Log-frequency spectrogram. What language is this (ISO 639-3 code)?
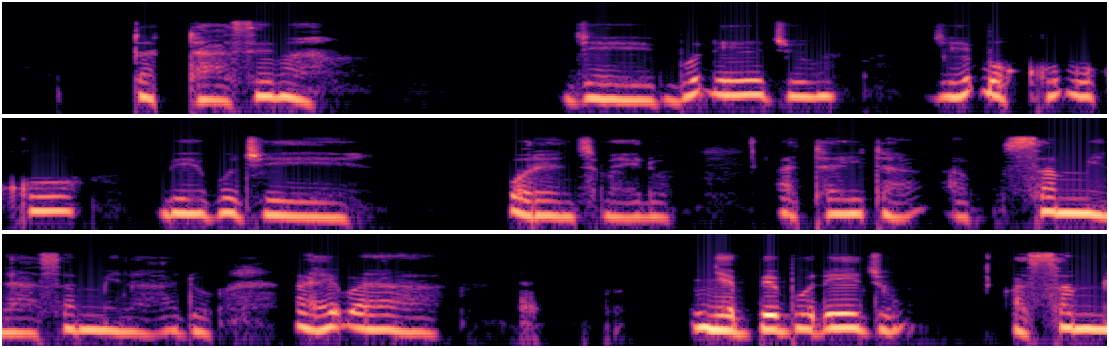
fuh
